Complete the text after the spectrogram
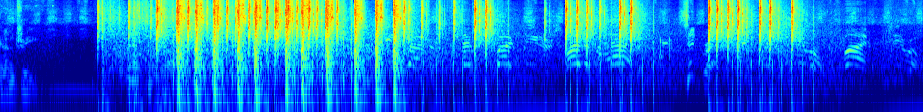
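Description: A rifle fires rapid bursts of shots, loud and close.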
